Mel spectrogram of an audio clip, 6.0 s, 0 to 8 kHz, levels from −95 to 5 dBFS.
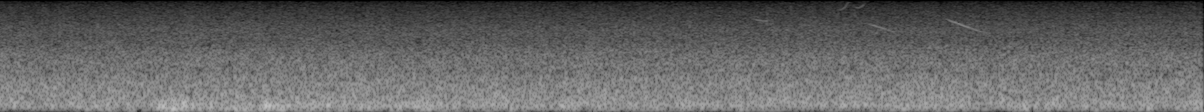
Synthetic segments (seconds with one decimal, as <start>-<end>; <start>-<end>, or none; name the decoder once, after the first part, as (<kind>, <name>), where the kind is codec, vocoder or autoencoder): none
